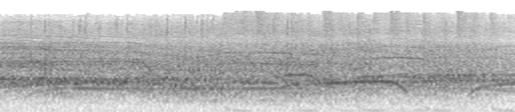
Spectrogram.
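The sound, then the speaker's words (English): A large crowd of women screams and cheers at full volume as male dancers enter the stage, a dense continuous roar of high-pitched shrieks and whoops with no break throughout. “It was like an explosion of orgasms to hear these women screaming when these Chippendales men would enter the stage.”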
